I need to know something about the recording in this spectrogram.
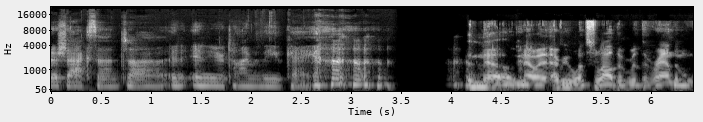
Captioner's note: chuckles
